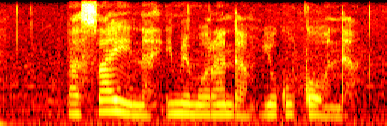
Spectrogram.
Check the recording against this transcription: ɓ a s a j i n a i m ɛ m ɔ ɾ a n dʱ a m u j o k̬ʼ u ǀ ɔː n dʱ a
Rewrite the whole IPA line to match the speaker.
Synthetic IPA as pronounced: ɓ a s a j i n a i m ɛ m ɔ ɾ a n dʱ a m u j o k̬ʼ u ǃ ɔː n dʱ a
